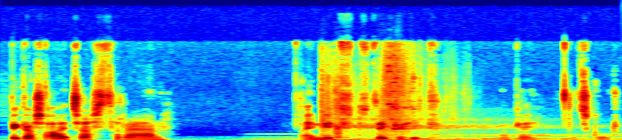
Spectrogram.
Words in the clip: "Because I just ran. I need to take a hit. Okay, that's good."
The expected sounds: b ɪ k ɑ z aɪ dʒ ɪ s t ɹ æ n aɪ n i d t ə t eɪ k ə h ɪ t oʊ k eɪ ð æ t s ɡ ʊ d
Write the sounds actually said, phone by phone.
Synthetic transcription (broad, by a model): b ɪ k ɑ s aɪ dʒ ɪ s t ɹ æ n aɪ n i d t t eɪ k ə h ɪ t oʊ k eɪ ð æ t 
